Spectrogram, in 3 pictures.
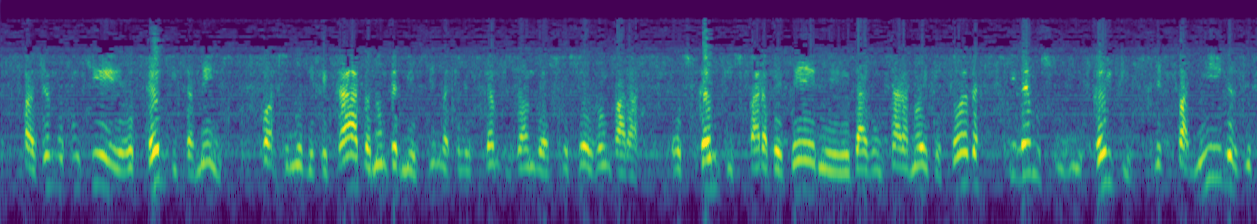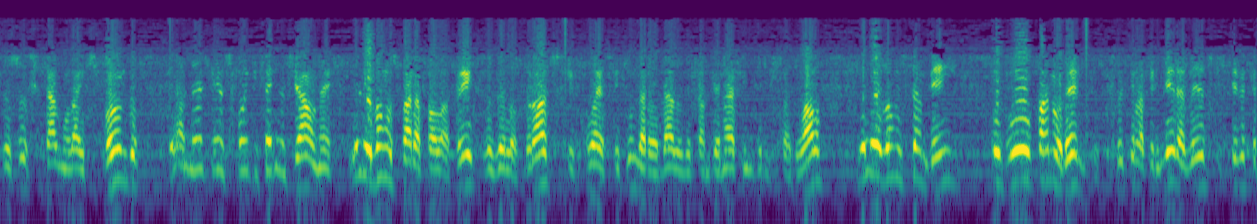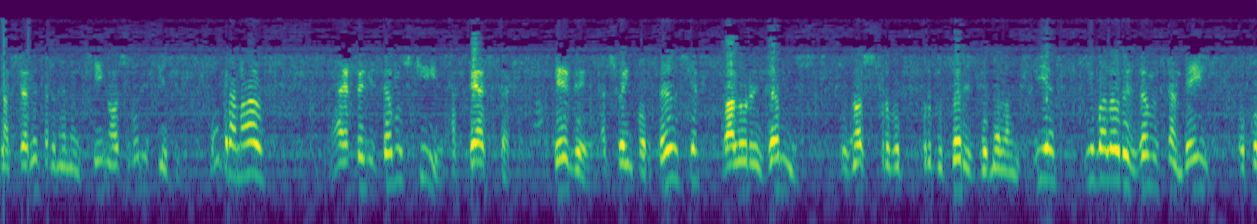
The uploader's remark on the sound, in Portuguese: ao vivo da Festa da Uva em Bituruna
